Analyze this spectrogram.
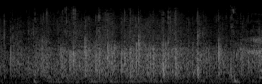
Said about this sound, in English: I want you to clap if you know of someone that has been divorced. Would you clap?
